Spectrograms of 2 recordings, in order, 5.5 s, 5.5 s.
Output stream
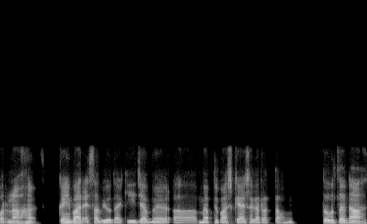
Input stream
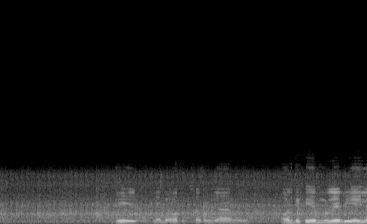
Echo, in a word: none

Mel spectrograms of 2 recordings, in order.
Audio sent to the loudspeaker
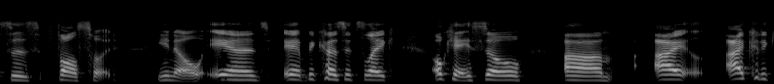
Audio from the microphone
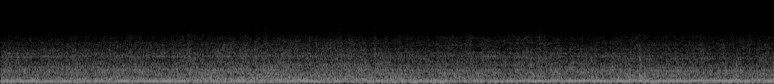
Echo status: none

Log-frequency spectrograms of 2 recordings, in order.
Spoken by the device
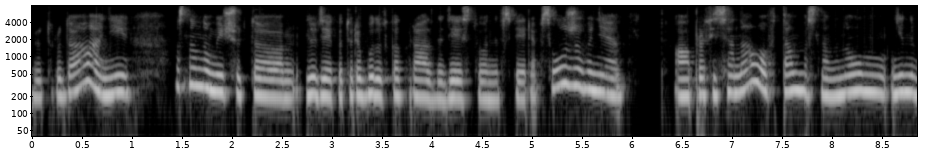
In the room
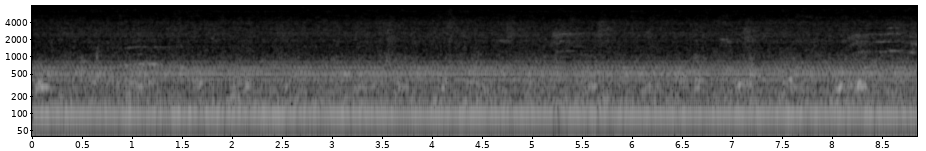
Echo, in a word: none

